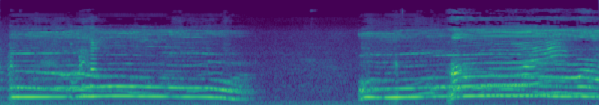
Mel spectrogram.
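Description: Alaskan Malamute howling like a wolf: two long howls with a short pause between them. The first holds a steady pitch and then slides down at its end.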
